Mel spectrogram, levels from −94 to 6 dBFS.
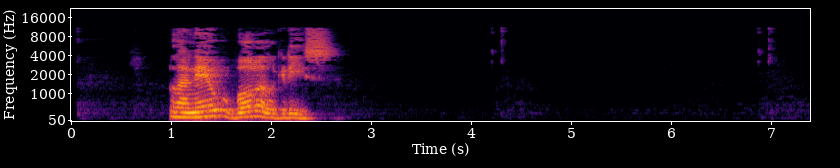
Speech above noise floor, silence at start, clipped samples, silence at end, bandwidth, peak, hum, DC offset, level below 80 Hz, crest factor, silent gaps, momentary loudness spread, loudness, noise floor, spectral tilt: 72 dB; 1 s; under 0.1%; 4.8 s; 11.5 kHz; 0 dBFS; none; under 0.1%; -56 dBFS; 20 dB; none; 12 LU; -14 LUFS; -86 dBFS; -5.5 dB/octave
